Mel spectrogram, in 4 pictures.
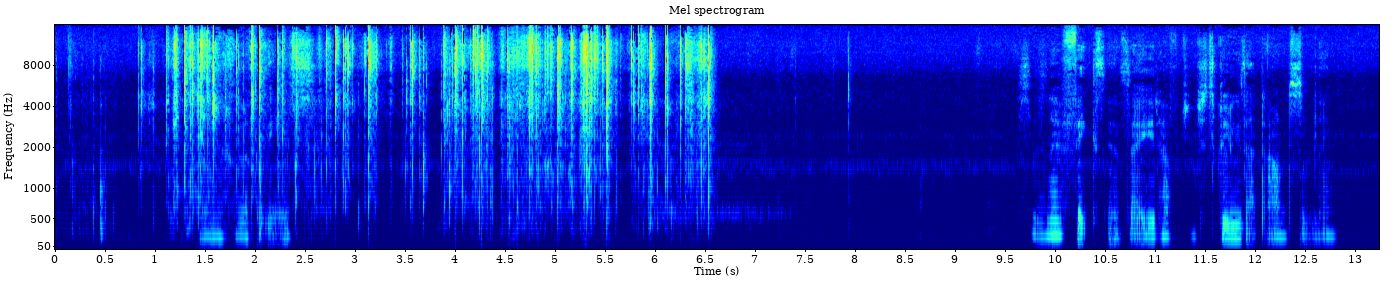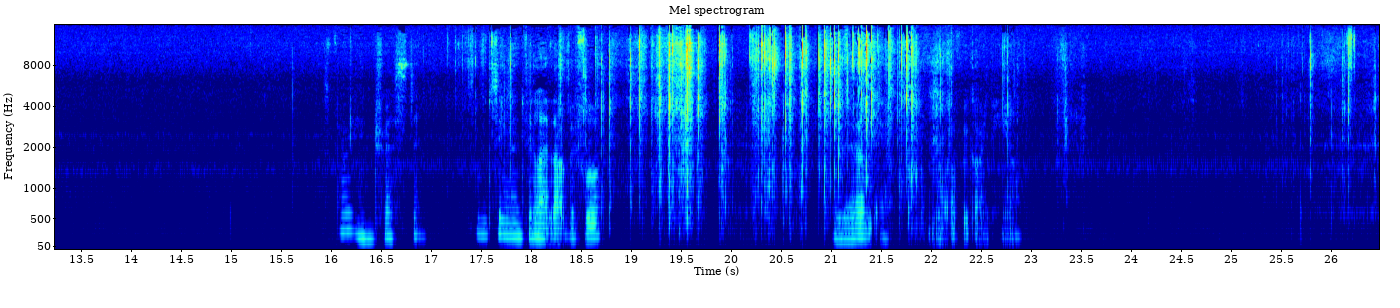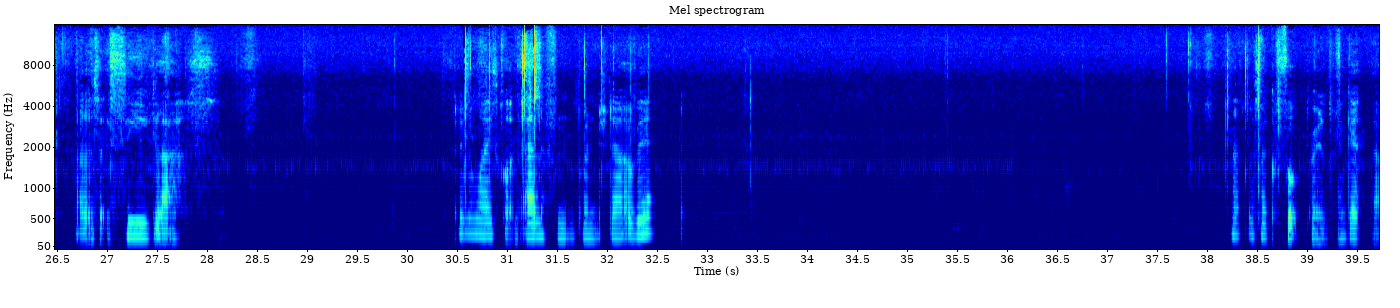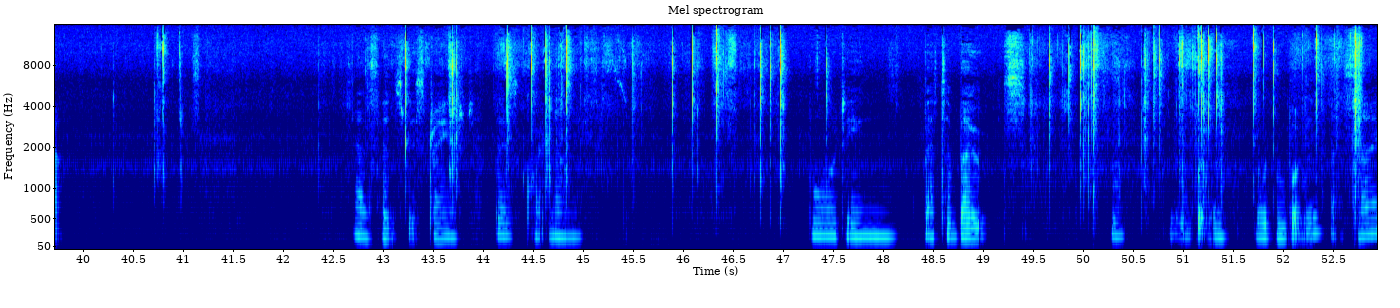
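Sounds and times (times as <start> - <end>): plastic packet crinkling: 0.0 - 6.7, 17.2 - 23.4, 25.4 - 26.7, 30.4 - 32.1, 37.8 - 39.4, 40.7 - 41.4, 42.4 - 47.6, 49.2 - 52.9.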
